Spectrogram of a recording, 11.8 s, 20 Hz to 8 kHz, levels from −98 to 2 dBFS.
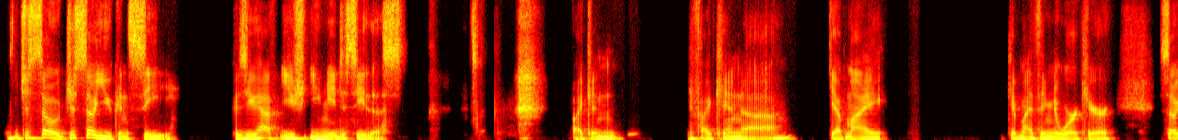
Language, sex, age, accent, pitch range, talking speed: English, male, 20-39, American, 115-135 Hz, 170 wpm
